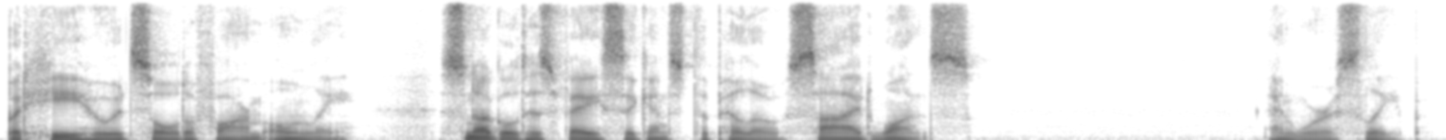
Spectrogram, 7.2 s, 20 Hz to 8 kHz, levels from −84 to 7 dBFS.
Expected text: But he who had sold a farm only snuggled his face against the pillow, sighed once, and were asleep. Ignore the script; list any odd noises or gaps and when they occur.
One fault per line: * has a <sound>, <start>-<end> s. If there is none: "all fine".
all fine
